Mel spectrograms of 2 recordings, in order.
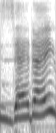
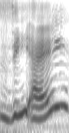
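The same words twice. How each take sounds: First: The letter Z is said the British way. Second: The letter Z is said the American way. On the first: "we'd have to say Z A like morons" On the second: "is what Americans would say"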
